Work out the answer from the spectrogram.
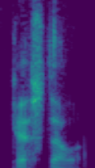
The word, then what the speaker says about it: Castella: this name and it's castella wait am I pronouncing that correctly castella is that it castella yes castella okay so I you know I do my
